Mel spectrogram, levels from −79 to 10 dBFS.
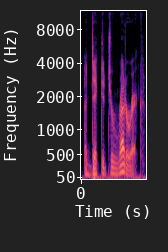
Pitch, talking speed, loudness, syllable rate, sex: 110 Hz, 135 wpm, -17 LUFS, 5.8 syllables/s, male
